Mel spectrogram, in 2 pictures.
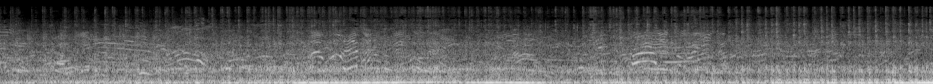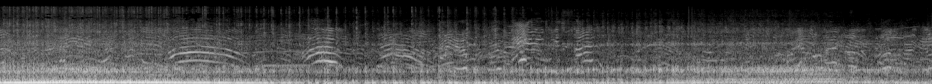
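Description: Deep engine rumble of a Chevrolet Chevelle SS's V8 as it rolls slowly past, swelling twice. Crowd voices and calls are heard over it.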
